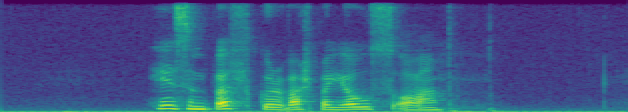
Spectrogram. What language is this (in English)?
Faroese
